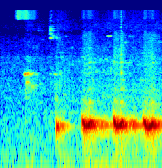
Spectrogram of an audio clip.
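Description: A recorded bird call played back: a run of deep, resonant hoots at one steady pitch, about three a second, starting just under a second in.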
